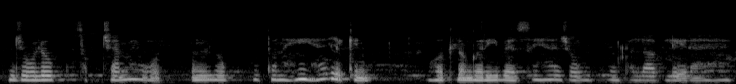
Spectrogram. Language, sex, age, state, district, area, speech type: Hindi, female, 18-30, Uttar Pradesh, Ghazipur, rural, spontaneous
